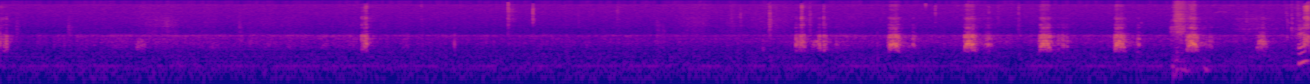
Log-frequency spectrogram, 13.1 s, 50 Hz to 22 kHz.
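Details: Handheld Doppler probe on the foot in a training demonstration: quiet hiss while gently searching, then regular pulsing whooshes at about 80 a minute; a good, normal foot arterial pulse.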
